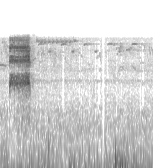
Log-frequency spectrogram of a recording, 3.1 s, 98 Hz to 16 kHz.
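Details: A little owl at Holten, 05:59 on 16 April 2020, male with a caterpillar while the female is away: a single harsh, raspy half-second screech, then quiet with a low background rumble.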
